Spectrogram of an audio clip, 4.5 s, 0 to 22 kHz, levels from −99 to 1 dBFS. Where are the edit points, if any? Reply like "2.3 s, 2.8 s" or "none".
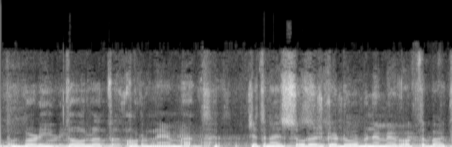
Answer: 2.3 s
